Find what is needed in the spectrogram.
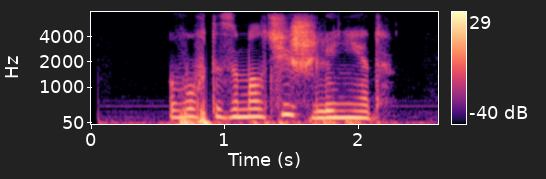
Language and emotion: Russian, angry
